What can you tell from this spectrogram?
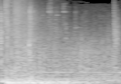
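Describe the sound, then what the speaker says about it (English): A cannon flare fired in the pirate video game Sea of Thieves: a loud, dense burst of booming, crackling blasts that spreads across the whole clip and then fades slightly, with no talk over it. "And shooting the cannon flare."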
